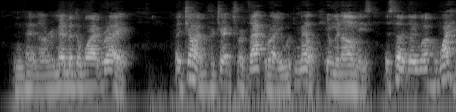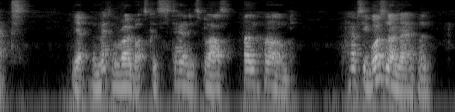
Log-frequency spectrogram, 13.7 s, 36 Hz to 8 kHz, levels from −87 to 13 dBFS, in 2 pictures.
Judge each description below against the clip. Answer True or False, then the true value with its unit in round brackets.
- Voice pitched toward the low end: True (120 Hz)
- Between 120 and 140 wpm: False (160 wpm)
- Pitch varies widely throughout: False (4.3 semitones)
